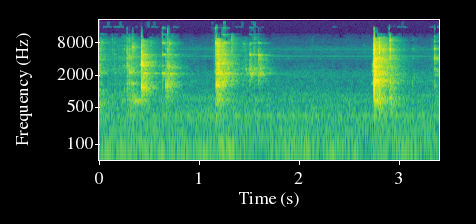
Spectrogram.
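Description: Ice cubes dropped into a cocktail glass for an Old Fashioned, three separate bright clinks spaced apart, close and fairly quiet.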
